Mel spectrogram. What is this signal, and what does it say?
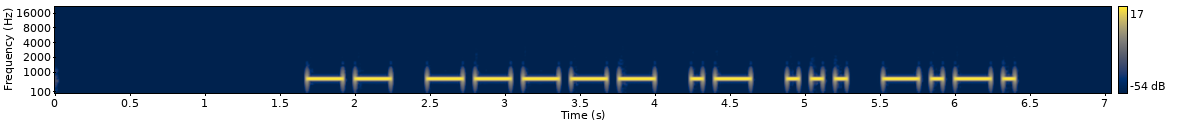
Morse code, heard as a keyed tone, about 15 wpm, 700 Hz. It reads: M0ASC
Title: DXCC-100 Call Signs - 5 Characters - Repeated 2x - 15wpm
